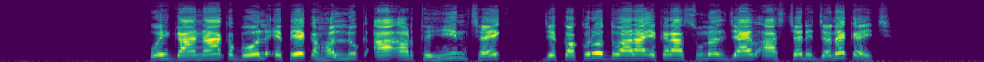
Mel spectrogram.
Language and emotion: Maithili, disgusted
